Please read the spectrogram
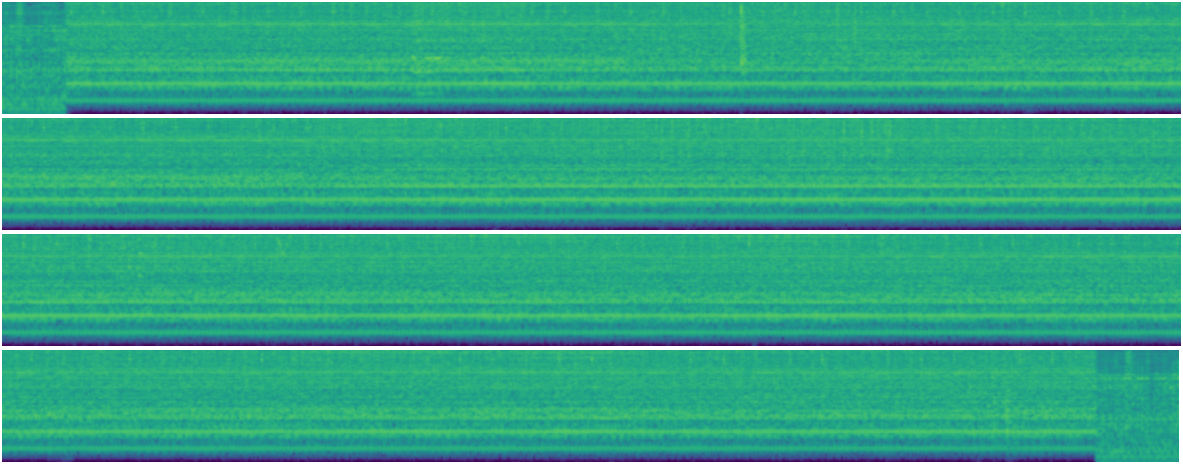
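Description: Metal lathe running and cutting a bronze workpiece: a loud, steady, high-pitched whine over a hiss, with two held tones.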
